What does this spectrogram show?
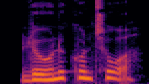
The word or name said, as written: lånekontor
